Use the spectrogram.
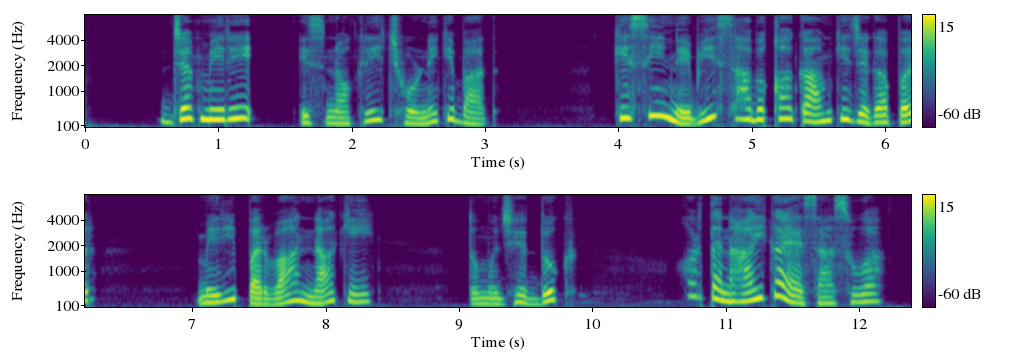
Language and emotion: Urdu, sad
